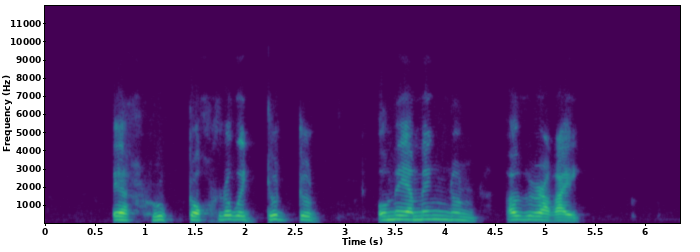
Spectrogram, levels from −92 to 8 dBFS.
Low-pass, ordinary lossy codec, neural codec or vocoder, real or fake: 7.2 kHz; Opus, 16 kbps; none; real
